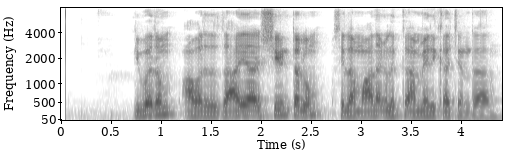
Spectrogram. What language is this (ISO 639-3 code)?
tam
